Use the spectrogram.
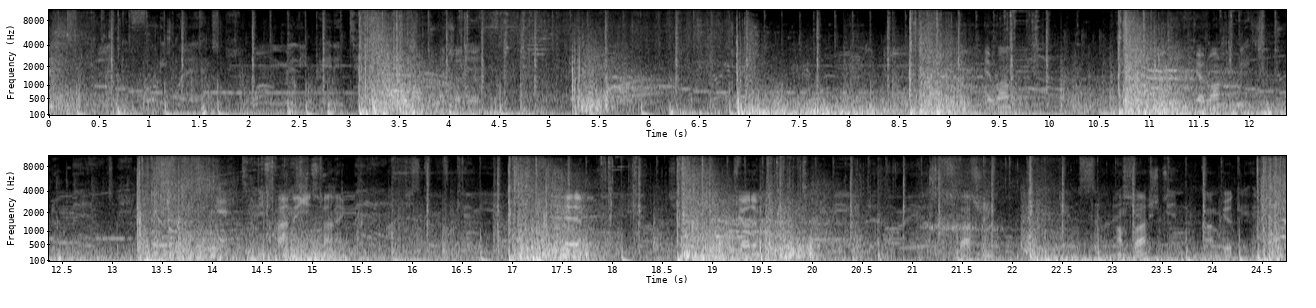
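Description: Bursts of gunfire from a first-person shooter video game recur every few seconds amid a busy, loud game mix, with players talking over the action.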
